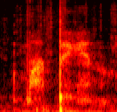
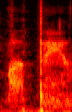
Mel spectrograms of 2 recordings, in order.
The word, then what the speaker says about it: Matijn: So may name is pronounced like /mɑˈtɛi̯n in America they don't use the "ij". They just say /mɑˈtēn/ or something like that. But it's /mɑˈtɛi̯n/ Matijn; Matijn.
